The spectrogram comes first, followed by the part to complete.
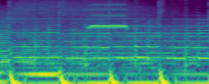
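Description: Electronic background music with a steady beat. About a second in comes a short, high whistle blast that marks the end of the timed exercise interval.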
